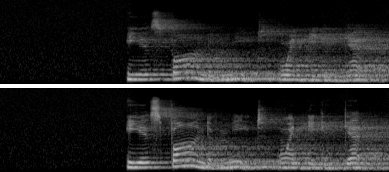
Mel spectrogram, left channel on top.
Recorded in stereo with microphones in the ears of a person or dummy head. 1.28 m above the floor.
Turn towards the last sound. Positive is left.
turn(degrees=-80)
